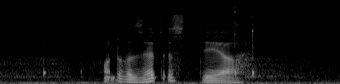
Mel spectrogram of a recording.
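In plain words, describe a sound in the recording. A middle-aged man speaks briefly and calmly into a clip-on microphone.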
